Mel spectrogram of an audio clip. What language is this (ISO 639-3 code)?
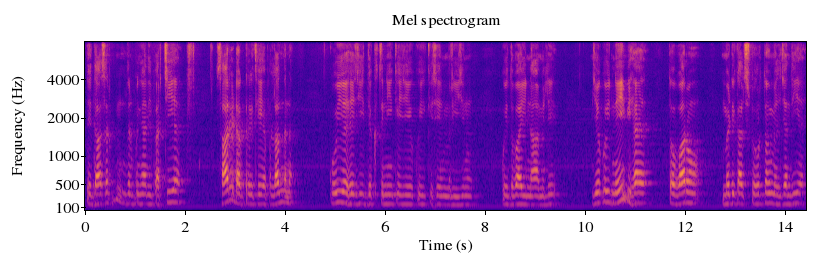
pan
